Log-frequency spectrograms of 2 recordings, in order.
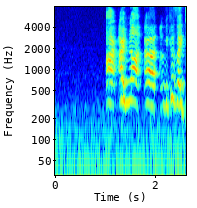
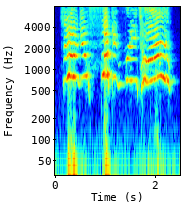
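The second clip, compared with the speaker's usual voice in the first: high, drawn-out angry yell; real outraged screaming; furious shout; 13 semitones higher, 13 dB louder, slower than usual. Real, not acted. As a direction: scream the insult slowly at full volume. Yells at a manga character.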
